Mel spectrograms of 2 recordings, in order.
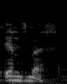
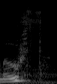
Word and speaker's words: Innsmouth: to england and so it is innsmouth with muth okay both traffic is similar to like you know the town plymouth okay p-l-y-m-o-u-t-h okay so like plymouth got it yeah cause travis was pronouncing it wrong himself he was saying mooth with an ooh like a like a long yeah like that's not right either but i was wrong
